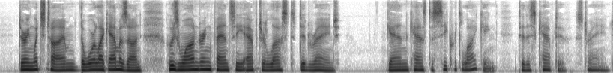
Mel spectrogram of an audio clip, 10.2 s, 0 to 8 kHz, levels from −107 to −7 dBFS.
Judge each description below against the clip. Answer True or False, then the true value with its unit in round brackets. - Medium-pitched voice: False (130 Hz)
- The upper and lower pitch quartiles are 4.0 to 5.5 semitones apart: False (2.7 semitones)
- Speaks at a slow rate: True (130 wpm)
